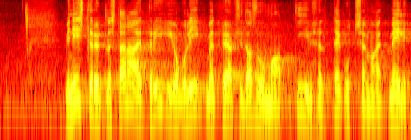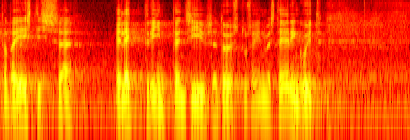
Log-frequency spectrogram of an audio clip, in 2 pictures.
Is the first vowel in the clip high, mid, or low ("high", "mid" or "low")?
high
